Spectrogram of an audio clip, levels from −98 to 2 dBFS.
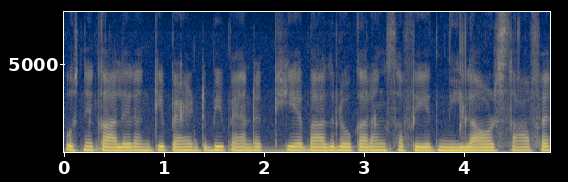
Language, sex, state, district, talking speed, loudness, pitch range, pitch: Hindi, female, Chhattisgarh, Sukma, 210 wpm, -15 LUFS, 175-190 Hz, 180 Hz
